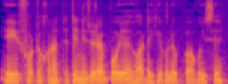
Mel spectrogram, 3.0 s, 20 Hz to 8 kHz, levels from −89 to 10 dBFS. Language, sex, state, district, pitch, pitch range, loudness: Assamese, male, Assam, Kamrup Metropolitan, 115 Hz, 110-120 Hz, -16 LUFS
